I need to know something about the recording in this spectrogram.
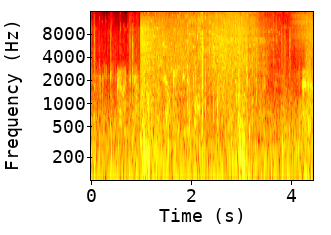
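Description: Glass shatters and clatters.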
